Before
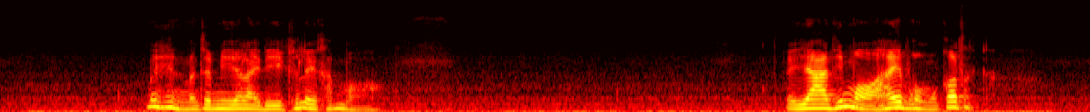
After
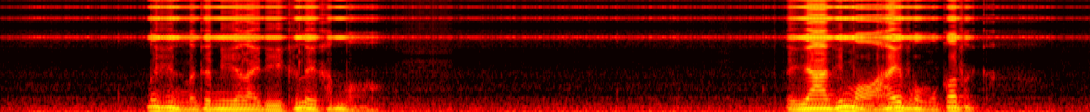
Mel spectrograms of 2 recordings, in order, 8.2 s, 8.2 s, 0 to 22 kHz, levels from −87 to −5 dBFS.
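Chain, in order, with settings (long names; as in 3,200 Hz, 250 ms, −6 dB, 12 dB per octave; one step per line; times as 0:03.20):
sub-octave generator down 2 octaves, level +2 dB
graphic EQ with 15 bands 160 Hz +8 dB, 630 Hz −3 dB, 1,600 Hz +6 dB
bad sample-rate conversion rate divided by 8×, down filtered, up zero stuff
level −9 dB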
